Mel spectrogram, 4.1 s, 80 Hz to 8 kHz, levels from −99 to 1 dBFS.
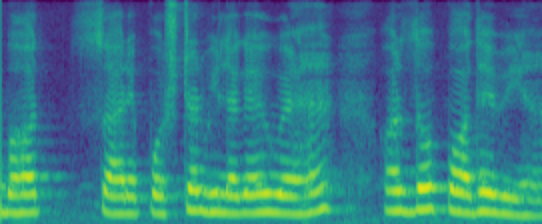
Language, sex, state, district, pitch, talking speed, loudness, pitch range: Hindi, female, Jharkhand, Garhwa, 240 Hz, 175 wpm, -15 LUFS, 230-260 Hz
